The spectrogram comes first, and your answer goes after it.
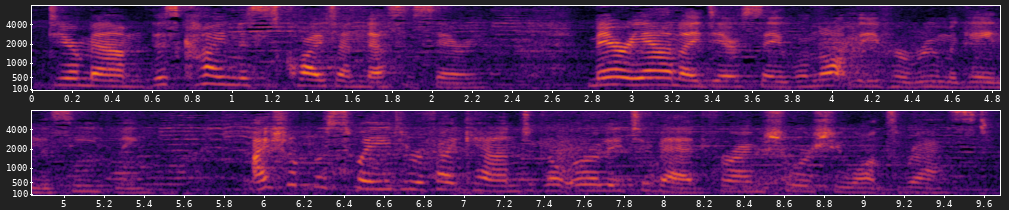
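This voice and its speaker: Casting: female reader as composed young gentlewoman for a storybook, protective and sensible, formal measured phrasing, music underneath. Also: mid-range voice, animated, lightly acted, poor audio. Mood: politely firm.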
